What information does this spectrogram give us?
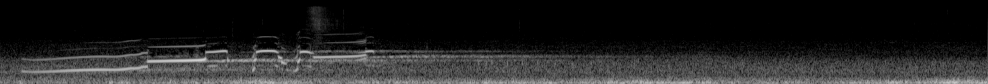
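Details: Loon on a local pond in May, calling at dawn: a clear, mournful wail that opens low and climbs. It breaks upward into a higher note and is held steadily for several seconds before fading over a low background rumble.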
